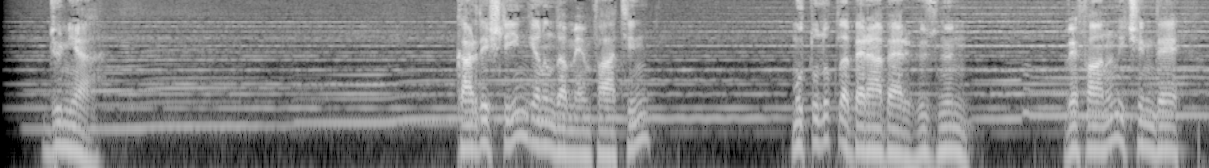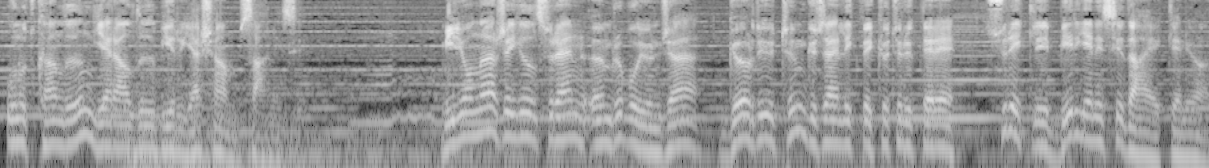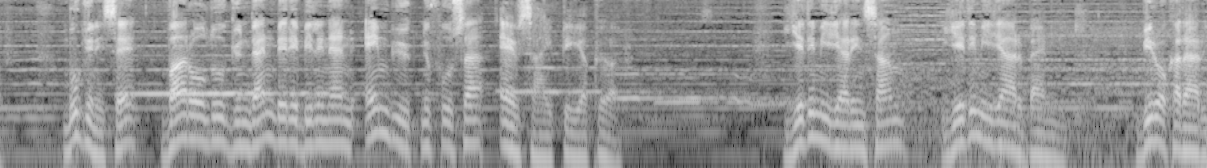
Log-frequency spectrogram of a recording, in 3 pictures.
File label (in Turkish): belgesel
